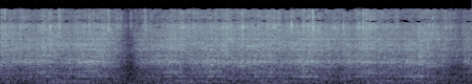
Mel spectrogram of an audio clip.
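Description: Tescoma Handy hand-cranked poppy seed mill grinding poppy seeds between its ceramic burrs, the crank turned steadily, with a brief drop about a second in.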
